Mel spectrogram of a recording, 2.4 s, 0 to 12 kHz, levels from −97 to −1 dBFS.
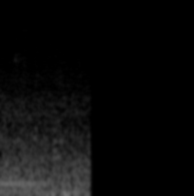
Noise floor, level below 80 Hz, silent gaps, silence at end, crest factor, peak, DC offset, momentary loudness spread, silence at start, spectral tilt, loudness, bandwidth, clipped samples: under -90 dBFS; -66 dBFS; none; 1.3 s; 16 dB; -46 dBFS; under 0.1%; 6 LU; 0 s; -7.5 dB/octave; -62 LUFS; 10 kHz; under 0.1%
